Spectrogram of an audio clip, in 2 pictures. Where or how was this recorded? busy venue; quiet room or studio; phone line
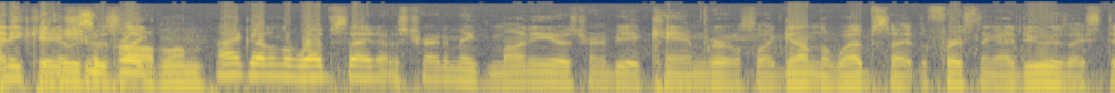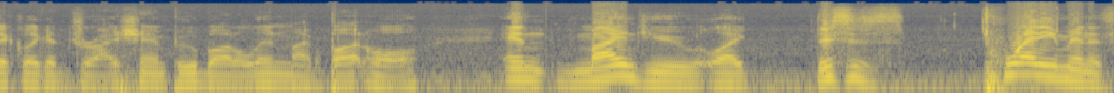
busy venue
